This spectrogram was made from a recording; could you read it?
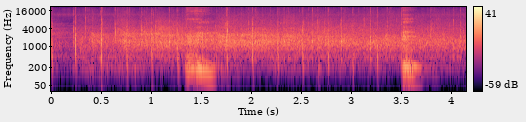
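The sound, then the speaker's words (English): A crowd applauds steadily to celebrate Africa Day at a service, many hands clapping in a dense, sustained patter with sharper individual claps standing out, plus a couple of brief low vocal sounds mixed in. “Can we give a clap?”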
